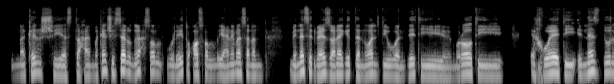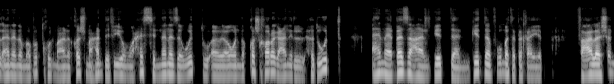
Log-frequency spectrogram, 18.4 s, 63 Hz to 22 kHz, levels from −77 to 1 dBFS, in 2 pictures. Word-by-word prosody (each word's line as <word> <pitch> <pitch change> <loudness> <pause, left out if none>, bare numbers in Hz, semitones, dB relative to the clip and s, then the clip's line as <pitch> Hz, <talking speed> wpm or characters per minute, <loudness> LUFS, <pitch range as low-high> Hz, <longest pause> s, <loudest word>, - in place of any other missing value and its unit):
ما 120 +1 -8
كانش 135 +1 0
يستح 115 -1 -2
ما 115 0 -6
كانش 160 +2 +1
يستاهل 145 +3 +4
إنه 135 +1 -4
يحصل 145 -3 -2
ولقيته 120 +3 -4
حصل، 120 -2 +1
يعني 120 +2 -1
مثلًا 125 -4 -1 0.4
من - - -6
الناس 150 +3 +3
اللي 135 - -2
بيعزّوا 125 0 +4
عليَّ 130 0 +3
جدًا 120 -3 -2
والدي 130 -2 0
ووالدتي، 115 -1 -2
مراتي، 115 -1 0 0.4
أخواتي، 130 -1 +3
الناس 140 +5 +1
دُول 145 -1 -2
أنا 120 0 0
لّما 115 -1 -3
بادخل 135 0 -8
مع 110 -2 -1
نقاش 120 +5 -2
مع - - -2
حد 125 -1 -1
فيهم 125 -1 -3
وأحس 140 +5 0
إن 120 +1 -5
أنا 125 0 +2
زوّدته 125 +1 -4
آآ 115 -1 0
أو 115 +1 +1
النقاش 115 +6 -2
خرَج 145 -1 +3
عن 115 +2 +1
الحدود، 110 -3 -3 0.6
أنا 135 -3 +2
بازعل 120 -6 +4
جدًا 105 -6 -1
جدًا 145 -2 +2
فوق 140 +3 -7
ما 130 - +4
تتخيل 110 -2 -3 0.5
فعلشان 130 +4 +5
125 Hz, 165 wpm, -24 LUFS, 115-135 Hz, 0.6 s, فعلشان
